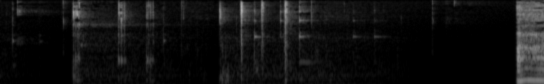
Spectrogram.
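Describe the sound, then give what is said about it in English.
Ice cubes clinking in a glass of cheap whiskey and Coke, a handful of sharp bright clicks in two short bursts, followed by a sudden loud rush of noise at the end. “I got a little bit of this cheap whiskey and Coke.”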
